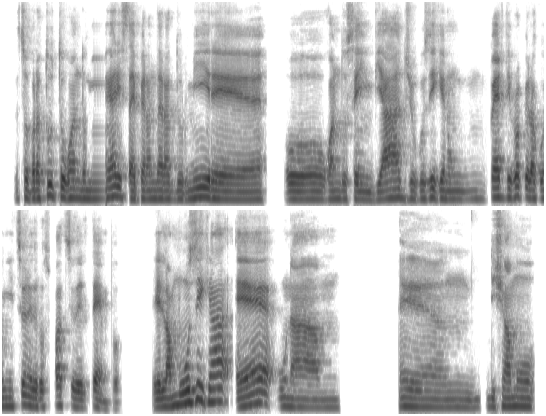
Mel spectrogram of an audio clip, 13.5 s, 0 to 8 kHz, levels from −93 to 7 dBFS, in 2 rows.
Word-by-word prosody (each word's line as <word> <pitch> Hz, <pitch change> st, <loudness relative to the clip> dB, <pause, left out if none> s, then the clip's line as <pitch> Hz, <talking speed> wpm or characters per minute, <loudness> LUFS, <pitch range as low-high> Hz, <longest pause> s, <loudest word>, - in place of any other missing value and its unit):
soprattutto 130 Hz, +5 st, +1 dB
quando 130 Hz, -1 st, 0 dB
magari 130 Hz, +5 st, +1 dB
stai 125 Hz, -5 st, 0 dB
per 125 Hz, -2 st, -1 dB
andare 120 Hz, 0 st, 0 dB
a -, -, -3 dB
dormire, 115 Hz, -3 st, +2 dB, 0.3 s
o 115 Hz, 0 st, +1 dB
quando 115 Hz, 0 st, -3 dB
sei 115 Hz, +1 st, -1 dB
in 110 Hz, -2 st, -4 dB
viaggio, 120 Hz, +2 st, -1 dB
così 120 Hz, +3 st, -1 dB
che 125 Hz, 0 st, 0 dB
non 115 Hz, 0 st, -7 dB
perdi 140 Hz, -1 st, +2 dB
proprio 150 Hz, +3 st, +1 dB
la 125 Hz, -, +3 dB
cognizione 125 Hz, +3 st, -2 dB
dello 120 Hz, -1 st, 0 dB
spazio, 135 Hz, +2 st, -5 dB
del 115 Hz, -1 st, 0 dB
tempo. 100 Hz, -5 st, -3 dB, 0.4 s
E 115 Hz, -, +2 dB
la 120 Hz, 0 st, +4 dB
musica 185 Hz, -, +4 dB
è 155 Hz, +8 st, +4 dB
una 115 Hz, -3 st, -2 dB, 1.0 s
uhm, 115 Hz, -2 st, -4 dB
diciamo, 120 Hz, 0 st, -1 dB
120 Hz, 135 wpm, -23 LUFS, 115-130 Hz, 1.0 s, la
